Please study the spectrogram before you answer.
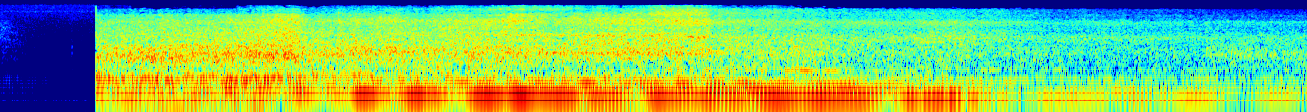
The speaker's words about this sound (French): Nous sommes à Saint-Laurent-du-Pont, sur la route de Fourvoirie. À ma droite, un flot de voitures circule au rythme des feux sur l'avenue Jean-Jaurès.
